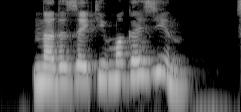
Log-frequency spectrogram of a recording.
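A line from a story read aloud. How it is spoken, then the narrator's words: Calm suggestion. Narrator (Russian): спокойно предложил Андрей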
